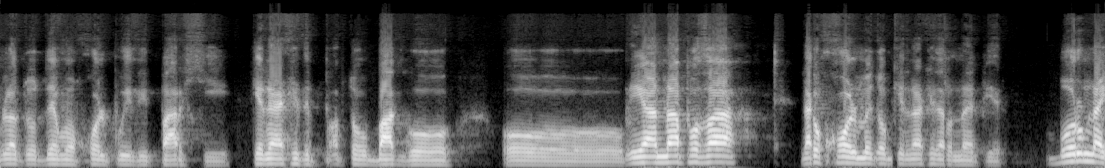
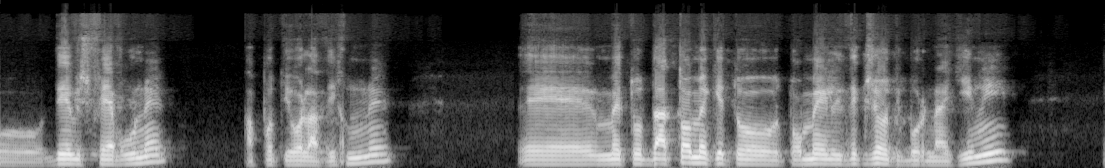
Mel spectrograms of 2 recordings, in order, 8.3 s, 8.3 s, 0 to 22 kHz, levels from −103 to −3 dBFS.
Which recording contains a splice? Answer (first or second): first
